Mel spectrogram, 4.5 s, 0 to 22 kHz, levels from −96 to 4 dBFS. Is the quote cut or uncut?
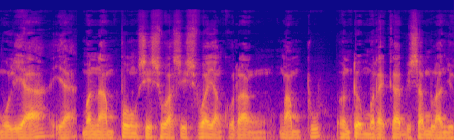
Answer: cut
